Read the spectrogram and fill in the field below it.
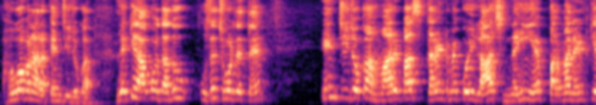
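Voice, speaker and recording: A man's voice: high-pitched, a bit bright. A male teacher giving a conversational economics lesson, asking questions and answering them himself. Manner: conversational, asks and answers his own questions. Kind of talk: classroom economics lecture. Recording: echoey room.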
